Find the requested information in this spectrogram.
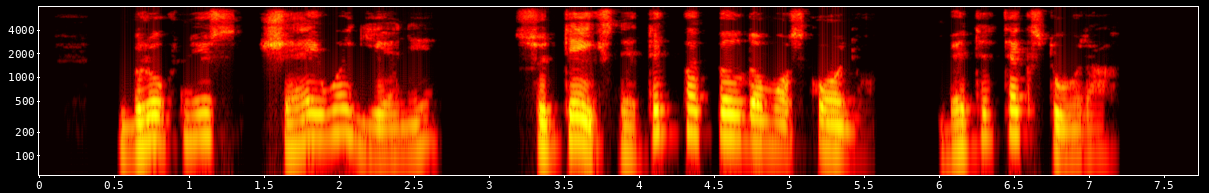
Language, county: Lithuanian, Kaunas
